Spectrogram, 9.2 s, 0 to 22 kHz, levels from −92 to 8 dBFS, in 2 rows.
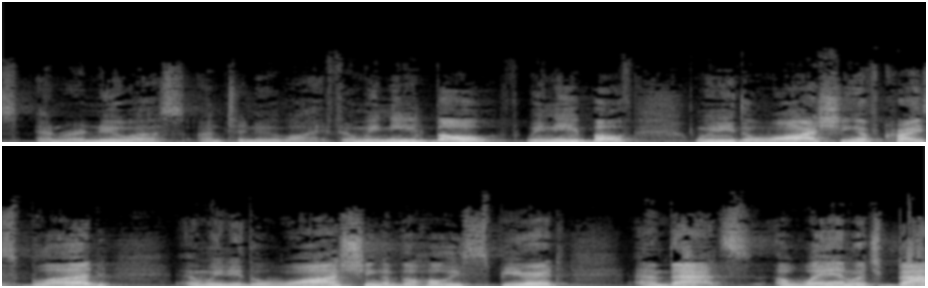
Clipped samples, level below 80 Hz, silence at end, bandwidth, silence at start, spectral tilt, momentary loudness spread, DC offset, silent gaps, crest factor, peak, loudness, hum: under 0.1%; -58 dBFS; 0 s; 12.5 kHz; 0 s; -5.5 dB/octave; 12 LU; under 0.1%; none; 18 dB; -2 dBFS; -21 LUFS; none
